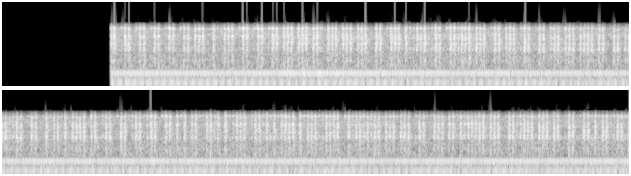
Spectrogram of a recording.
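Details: Acura RSX-S at steady idle with a fast, light knock about three per second that comes and goes, from behind the transmission mount; not engine or transmission, source unknown.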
